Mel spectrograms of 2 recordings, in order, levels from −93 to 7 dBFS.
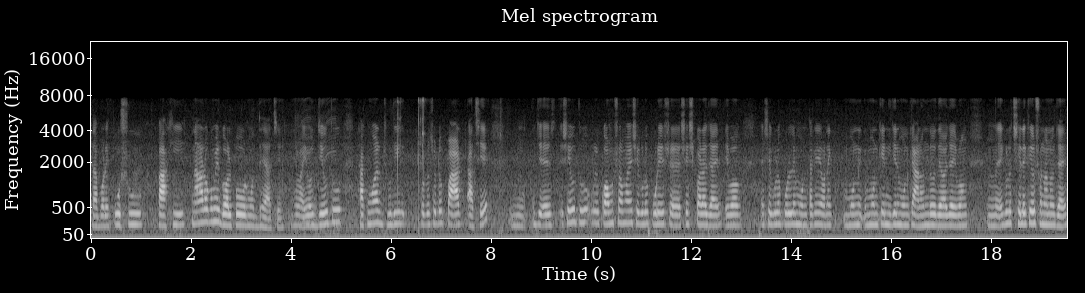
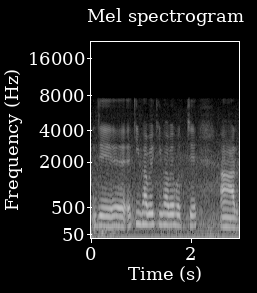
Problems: none marked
